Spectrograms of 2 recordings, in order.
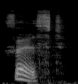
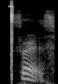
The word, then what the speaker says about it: first: ถูก ต้อง นะ คะ ก็ อย่า ลืม ออก เสียง ท้าย เา มี 2 เสียง มี S และ T First First เอา ล่ะ ไป ที่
